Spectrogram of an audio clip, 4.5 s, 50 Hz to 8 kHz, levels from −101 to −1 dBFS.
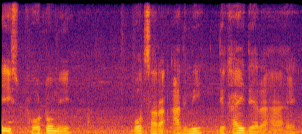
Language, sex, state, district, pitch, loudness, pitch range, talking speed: Hindi, male, West Bengal, Alipurduar, 120 Hz, -17 LUFS, 110-130 Hz, 130 wpm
